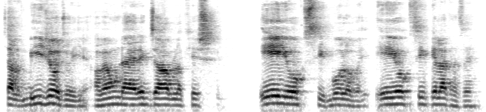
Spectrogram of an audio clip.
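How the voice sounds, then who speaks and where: A man's voice: a little high, steady tone, fairly quick. Male teacher in an echoey classroom. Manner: coaxing, repeats questions to students. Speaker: math teacher. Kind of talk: classroom lesson.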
